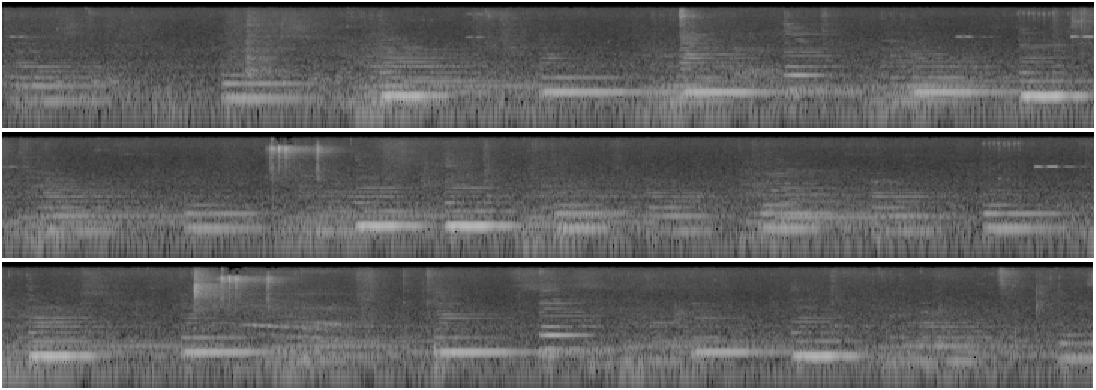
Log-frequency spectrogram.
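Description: Two nylon-string classical guitars played together in a simple duet: a steady, even-paced melody of single plucked notes over a lower accompaniment.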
